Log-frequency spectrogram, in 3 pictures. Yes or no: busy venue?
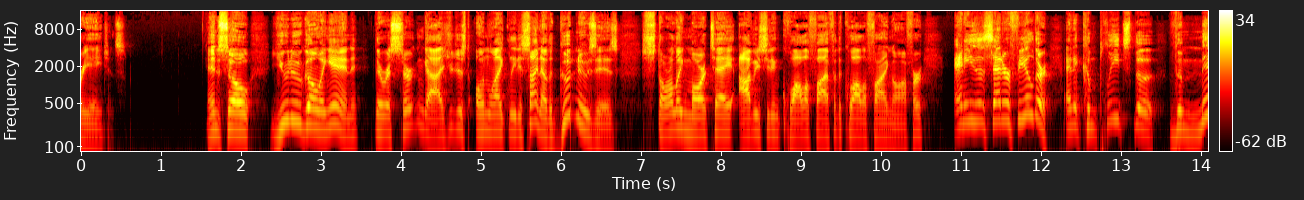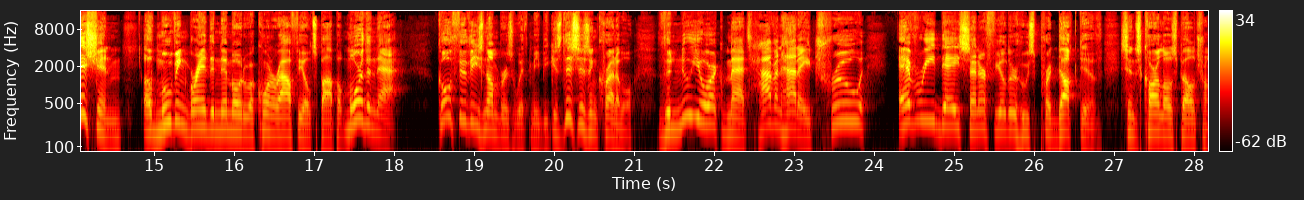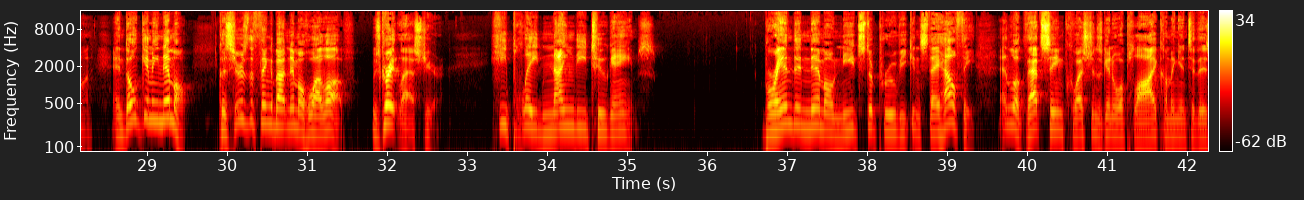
no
